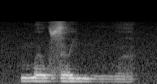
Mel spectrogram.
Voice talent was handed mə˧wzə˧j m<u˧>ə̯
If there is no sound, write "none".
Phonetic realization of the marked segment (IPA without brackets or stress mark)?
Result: ṳ˨˩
